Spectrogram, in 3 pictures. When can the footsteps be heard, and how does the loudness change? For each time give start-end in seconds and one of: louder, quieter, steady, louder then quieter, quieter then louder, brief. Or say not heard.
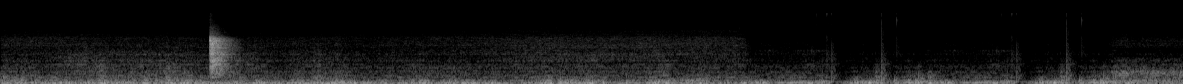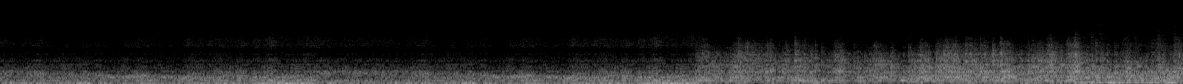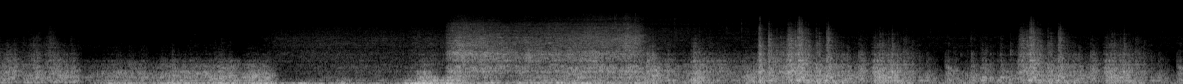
not heard.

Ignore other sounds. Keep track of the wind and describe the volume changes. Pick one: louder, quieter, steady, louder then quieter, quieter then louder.
louder.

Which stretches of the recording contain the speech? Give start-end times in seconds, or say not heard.
not heard.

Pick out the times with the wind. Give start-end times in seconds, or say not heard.
0.0-35.4.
